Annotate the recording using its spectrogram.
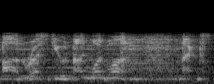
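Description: Television promo soundtrack: dramatic music with voices over it, dull and narrow-sounding from an old, worn videotape recording.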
